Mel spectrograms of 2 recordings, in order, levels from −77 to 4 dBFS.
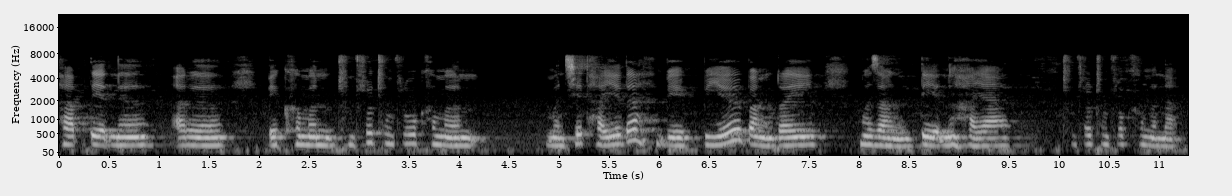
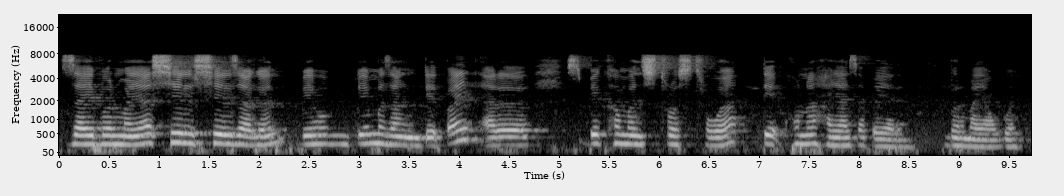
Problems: constant background noise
